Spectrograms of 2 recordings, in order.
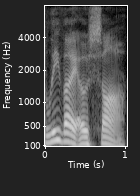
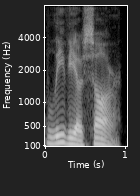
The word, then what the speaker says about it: Leviosa: And the pronunciation is vital. It's Levi Osaw, not Leiosar.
